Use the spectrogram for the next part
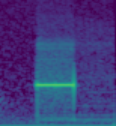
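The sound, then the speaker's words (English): One steady, high electronic beep of an incoming fax lasting about half a second, clear over a faint background hiss, then silence with no voices. “That's what a fax sounds like when it comes in.”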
